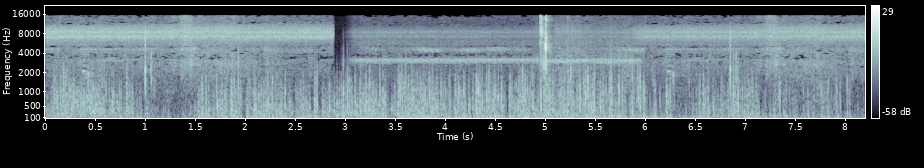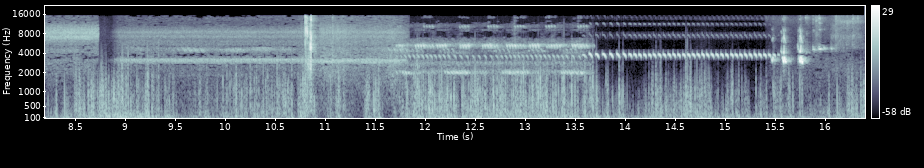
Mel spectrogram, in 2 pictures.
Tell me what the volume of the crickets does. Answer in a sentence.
The loudness of the crickets goes up.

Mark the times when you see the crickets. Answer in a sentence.
You can hear the crickets from 0.0 to 16.3 s.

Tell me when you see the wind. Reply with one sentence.
The wind can be heard from 0.0 to 16.3 s.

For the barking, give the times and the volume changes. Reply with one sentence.
The barking can't be heard in this clip.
